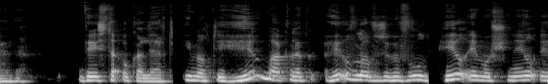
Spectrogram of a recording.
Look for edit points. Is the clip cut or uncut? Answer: cut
